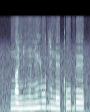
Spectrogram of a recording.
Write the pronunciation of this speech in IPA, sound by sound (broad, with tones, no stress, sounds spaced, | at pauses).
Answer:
n ã˨ ɲ i˨ ŋ ũ˨ ɲ ĩ˦ j uː˦ d i˨ n eː˨ kʼ uː˦ b e˦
